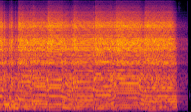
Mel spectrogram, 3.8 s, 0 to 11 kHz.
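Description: Heavily distorted electric guitar chords in a grimy black metal tone like early-1970s distortion, thick and grimy, ringing continuously for several seconds before cutting off abruptly.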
